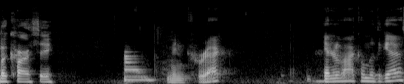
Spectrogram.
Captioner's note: buzzer ringing; buzzer beeping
